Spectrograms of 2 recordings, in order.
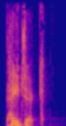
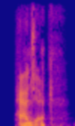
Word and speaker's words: Pajic: So Ray's telling me that Zach's last name is pronounced Pajic, like magic. Pajic. – Not like Pat Sajak. – No, not like Pat Sajak, but it's magic. – Pajic. – Magic with a P, so like Mapic.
